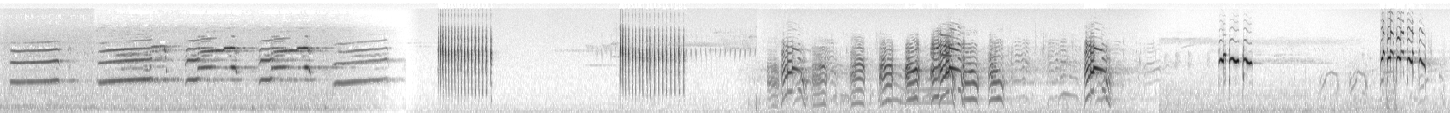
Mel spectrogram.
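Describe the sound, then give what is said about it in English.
A sequence of water-bird calls with no talking: a bald eagle's chattering notes, a belted kingfisher's harsh rattles, a ring-billed gull's squealing cries, then a greater yellowlegs' short, clear piercing whistles. “The bald eagle, belted kingfisher, ring-billed gull, and greater yellowlegs are among the many water-related birds that inhabit parts of Virginia during winter, including shorebirds, ducks, herons, and lots of others.”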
